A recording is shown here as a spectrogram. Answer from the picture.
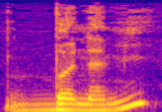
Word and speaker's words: bon ami: Okay, and then you pronounce it bon ami when you make this link.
